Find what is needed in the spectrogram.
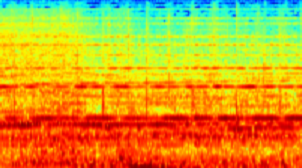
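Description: A live rock band ends a song, its instruments ringing out while the audience cheers.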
